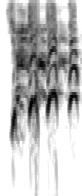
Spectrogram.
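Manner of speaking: sudden high cackle; high burst of laughter. Real, not acted. Mocking a lonely troll online, bursting into a high cackle. Laughing at her own jab.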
